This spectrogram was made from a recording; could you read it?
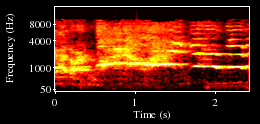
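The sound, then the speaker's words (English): A woman yells in a loud, high-pitched, sustained scream that wavers in pitch, with a brief dip about halfway through before the yelling resumes. “Get her phone away, she's yelling.”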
